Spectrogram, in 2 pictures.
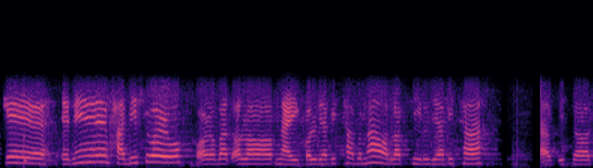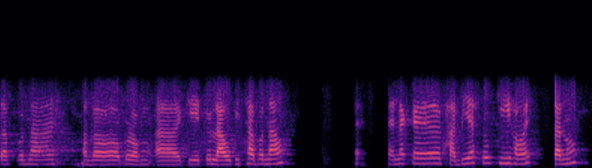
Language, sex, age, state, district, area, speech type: Assamese, female, 45-60, Assam, Darrang, rural, conversation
